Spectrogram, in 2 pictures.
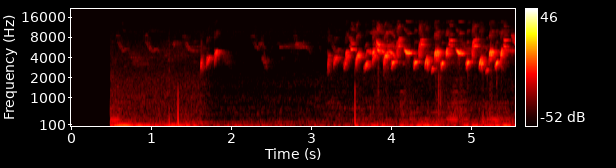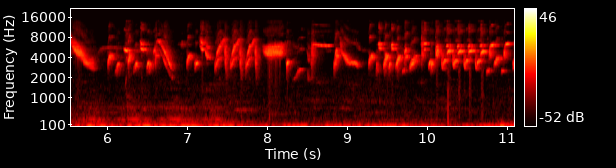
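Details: Goldfinch hybrid from 2015 singing a fast, jumbled song of high twittering and buzzy notes with sliding whistles, after a brief quiet start; a low steady hum runs underneath.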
